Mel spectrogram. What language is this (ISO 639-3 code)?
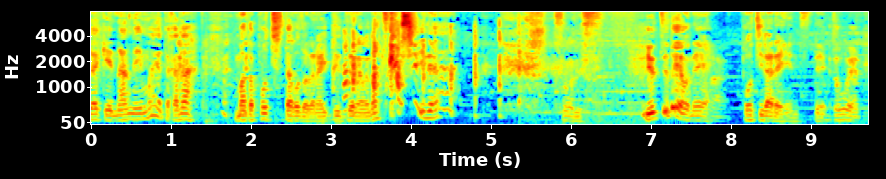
jpn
